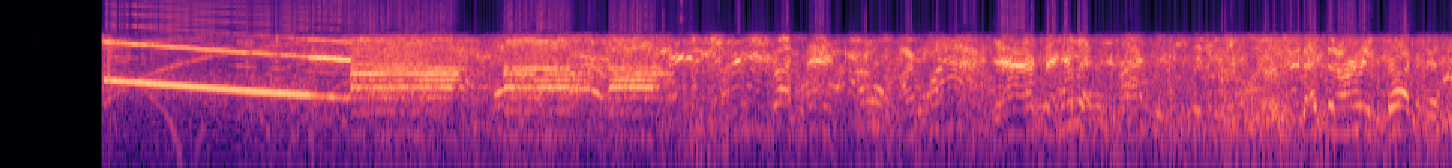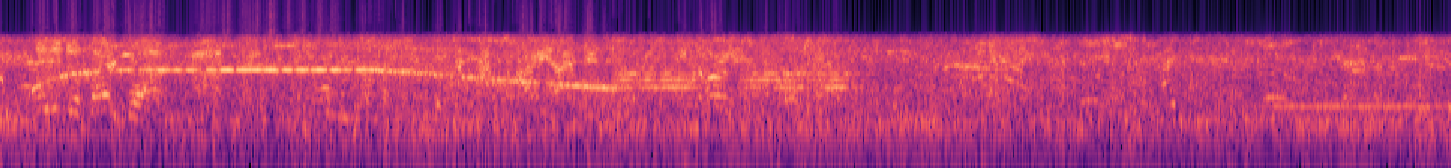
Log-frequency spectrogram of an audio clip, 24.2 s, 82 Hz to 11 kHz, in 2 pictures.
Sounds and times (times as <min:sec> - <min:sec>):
Siren: 0:00.8 - 0:05.7, 0:12.0 - 0:19.6
Emergency vehicle: 0:00.8 - 0:06.9, 0:08.3 - 0:24.1.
